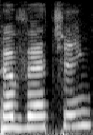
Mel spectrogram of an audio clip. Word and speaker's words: kvetching: Kvetching? – It's not done.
